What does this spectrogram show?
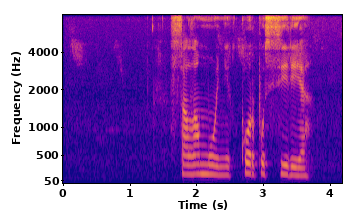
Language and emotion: Russian, neutral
